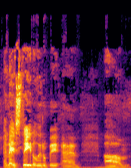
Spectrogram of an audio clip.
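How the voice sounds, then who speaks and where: A woman's voice: mid-range voice, steady tone, measured pace, a bit bright. Woman rambling through a storytime vlog. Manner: rambling, full of "um" and "you know". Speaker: vlogger telling a personal story.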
